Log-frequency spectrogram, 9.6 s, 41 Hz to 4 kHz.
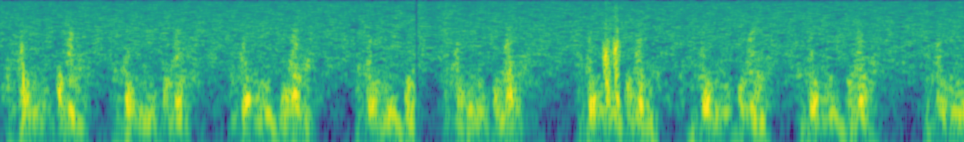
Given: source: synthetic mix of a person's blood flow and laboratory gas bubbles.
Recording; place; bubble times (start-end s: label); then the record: Doppler ultrasound of blood flow; precordium
0.19-0.28 s: bubbles
6.00-6.21 s: bubbles
From the record:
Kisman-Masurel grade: 123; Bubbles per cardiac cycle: 1 to 2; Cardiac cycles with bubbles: 10 to 50%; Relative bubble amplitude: loud (0.450 to 0.775); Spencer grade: 2 (many but less than half of the cardiac periods contain bubble signals, singularly or in groups); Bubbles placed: only in the low amplitude regions of the cardiac cycle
